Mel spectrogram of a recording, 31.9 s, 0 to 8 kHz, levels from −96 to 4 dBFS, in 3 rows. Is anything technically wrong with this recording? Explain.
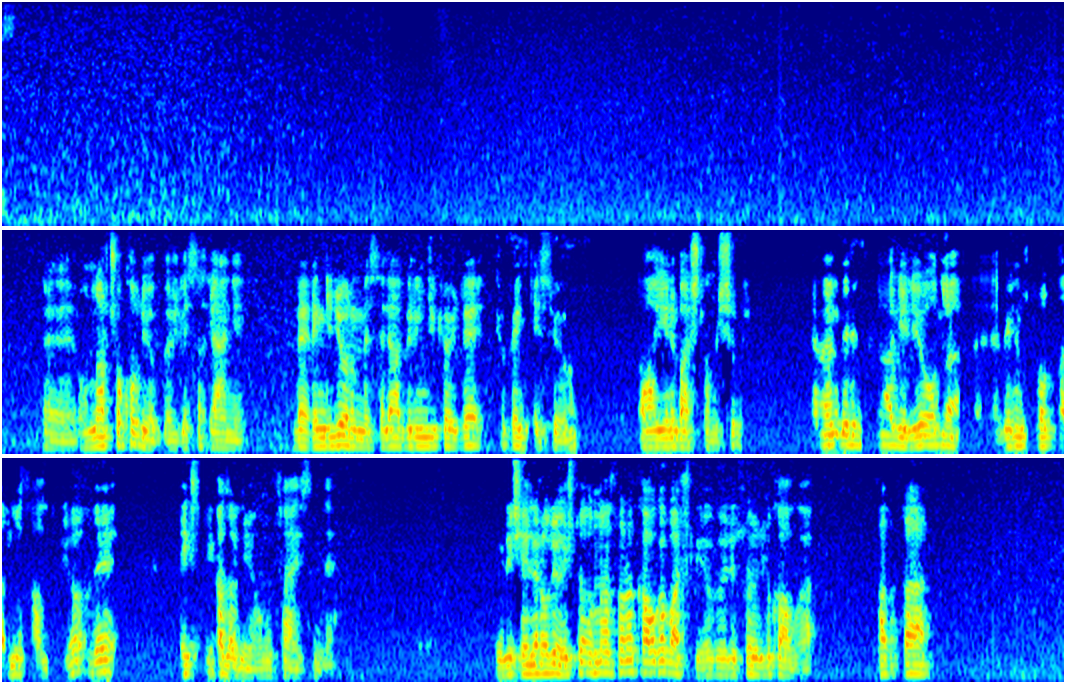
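Yes. Three kinds of fault are audible in this speech recording.

Overdone noise removal runs through the whole clip. The noise reducer was set too aggressively, so it pulls individual frequency bands down whenever they sit near its noise estimate, and it takes the quieter parts of the voice with them. The pauses collapse to near silence flecked with twinkling specks. Its band is limited to 8 kHz by the call's microphone processing.

Other side's voice leaking through appears in two brief scraps, from 15.81 to 15.88 s and from 18.03 to 18.10 s. Each is very faint, around 30 to 35 dB below the talker. The likely cause is an echo canceller that left residue of the far-end loudspeaker signal in the microphone feed. The result is a short fragment of a second voice.

Speech suppressed in double talk occurs at 15.88–16.44 s, 16.97–17.13 s, 18.69–19.51 s, 20.00–21.94 s, 23.00–23.70 s and 26.15–26.31 s. 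The talker's level dips by roughly 15 to 30 dB, with the longest stretch of damage, about a second and a half, in the 20.00–21.94 s span. This is likely the echo canceller failing to separate near-end speech from loudspeaker echo while both sides talk at once, and turning both down. The voice sags and breaks up in pieces.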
